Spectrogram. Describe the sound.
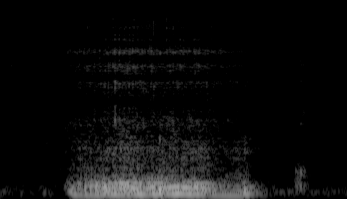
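A person fakes a single drawn-out snore, a loud rattling rumble lasting over a second, followed by a short faint breathy sound.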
